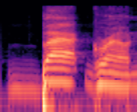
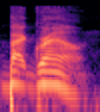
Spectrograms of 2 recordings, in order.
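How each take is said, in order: First: The stress is on the first syllable. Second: The stress is on the second syllable. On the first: The speaker calls it right. "put stress on that first word" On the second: The speaker calls it wrong. "not the second there"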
